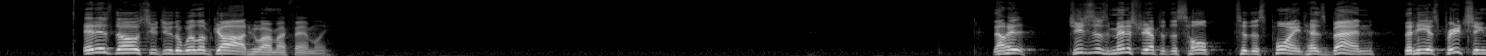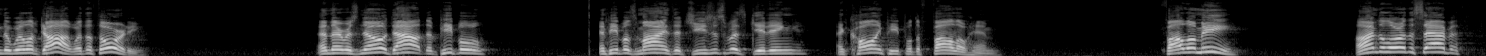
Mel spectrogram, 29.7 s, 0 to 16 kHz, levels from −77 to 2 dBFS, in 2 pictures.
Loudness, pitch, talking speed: -21 LUFS, 160 Hz, 125 wpm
